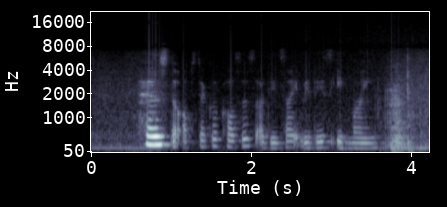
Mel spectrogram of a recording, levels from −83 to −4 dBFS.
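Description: From the start and for the whole clip, the filter restarts on every block, so each block begins from a zeroed state with a small transient. The result is a steady buzz at about 23.4 Hz, which fits a 2048-sample block, rising and falling with the speech level.

From 1.67 s to 3.71 s, the automatic gain rises. After the input level falls by about 24 dB, the control raises its gain gradually by about 7 dB, and voice and room noise swell together over those two seconds.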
